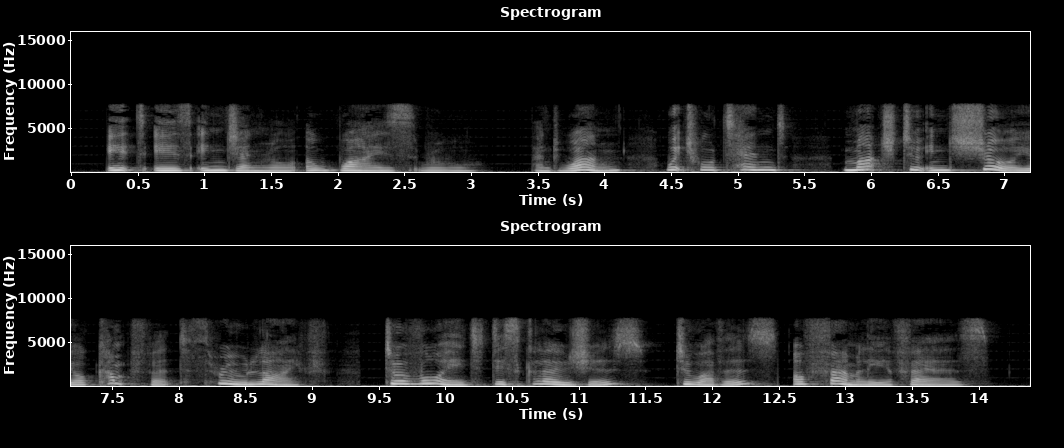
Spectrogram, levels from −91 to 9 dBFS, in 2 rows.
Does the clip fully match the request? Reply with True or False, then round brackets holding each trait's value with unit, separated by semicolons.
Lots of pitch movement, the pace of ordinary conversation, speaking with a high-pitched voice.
False (5.8 semitones; 115 wpm; 230 Hz)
